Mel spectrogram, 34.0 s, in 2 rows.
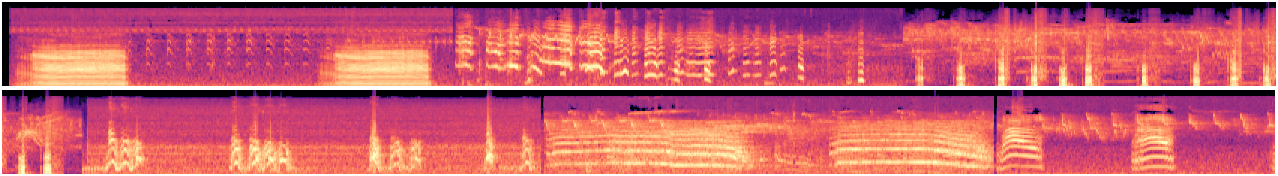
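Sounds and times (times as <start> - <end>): small dog yipping: 6.1 - 10.7.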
